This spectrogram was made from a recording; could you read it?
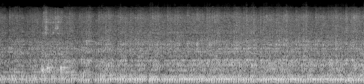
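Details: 1981 Alfa Romeo Spider Veloce, first start in about 8 years, warming up cold in the garage: loud, raw, blatty idle with a slightly uneven beat, because the exhaust is missing a section.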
